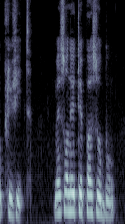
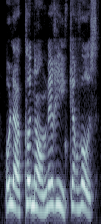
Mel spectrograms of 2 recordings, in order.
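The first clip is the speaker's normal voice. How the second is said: loud shout, higher, across the churchyard; shouted call; 4 semitones higher, 8 dB louder than usual. Acted. Knight shouts to his archers in the cemetery, loud. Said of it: "cria le chevalier".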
